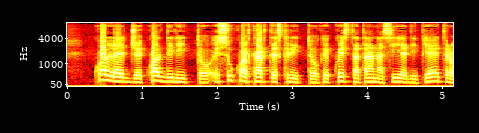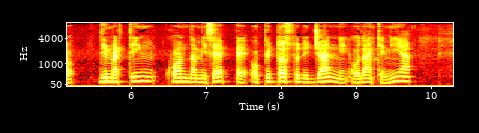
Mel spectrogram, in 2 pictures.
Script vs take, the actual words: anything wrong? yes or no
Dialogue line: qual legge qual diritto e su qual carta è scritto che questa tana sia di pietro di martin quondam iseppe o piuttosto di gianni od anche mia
no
